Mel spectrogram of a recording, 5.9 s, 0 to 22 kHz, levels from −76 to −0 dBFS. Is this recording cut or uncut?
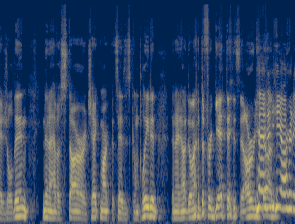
uncut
